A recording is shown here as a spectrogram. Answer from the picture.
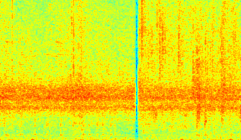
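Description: Steady high-pitched drone of cicadas in rainforest, with a low wind rumble on the microphone; the sound breaks off for an instant about one and a half seconds in.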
